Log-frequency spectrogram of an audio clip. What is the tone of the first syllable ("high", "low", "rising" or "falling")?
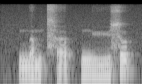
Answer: rising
